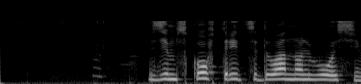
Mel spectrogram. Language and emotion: Russian, neutral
